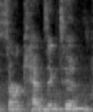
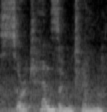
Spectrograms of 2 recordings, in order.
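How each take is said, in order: First: The name is said in an ordinary voice. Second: The name is said in a posh voice.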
